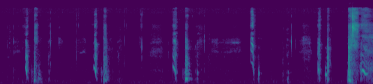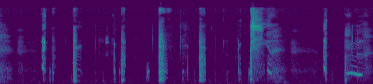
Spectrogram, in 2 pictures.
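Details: Person sneezing sleepily: a rapid, uncontrollable run of many short, sharp sneezes about every second, in a quiet room; sneezing.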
